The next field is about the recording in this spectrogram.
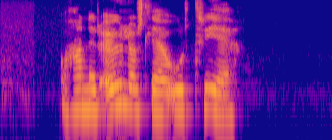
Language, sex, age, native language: Icelandic, female, 20-29, Icelandic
